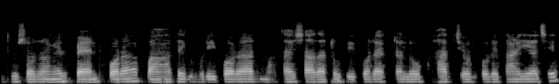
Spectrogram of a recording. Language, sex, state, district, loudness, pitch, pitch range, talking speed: Bengali, male, West Bengal, Jhargram, -26 LUFS, 120 Hz, 120-125 Hz, 205 wpm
